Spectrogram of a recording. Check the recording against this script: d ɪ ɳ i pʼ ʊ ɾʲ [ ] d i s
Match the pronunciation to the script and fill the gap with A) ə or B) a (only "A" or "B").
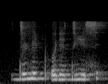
B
